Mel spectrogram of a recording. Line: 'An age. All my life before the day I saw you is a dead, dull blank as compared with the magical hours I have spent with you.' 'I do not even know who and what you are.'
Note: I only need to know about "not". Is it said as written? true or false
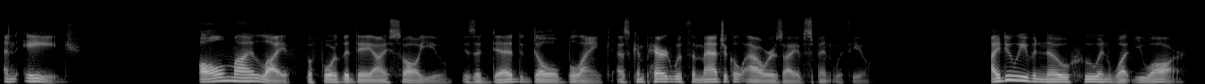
false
